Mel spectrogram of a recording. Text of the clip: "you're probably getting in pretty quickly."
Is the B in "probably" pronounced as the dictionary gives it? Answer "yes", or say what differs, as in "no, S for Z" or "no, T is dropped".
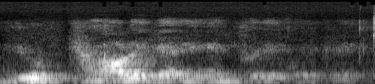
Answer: no, B is dropped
